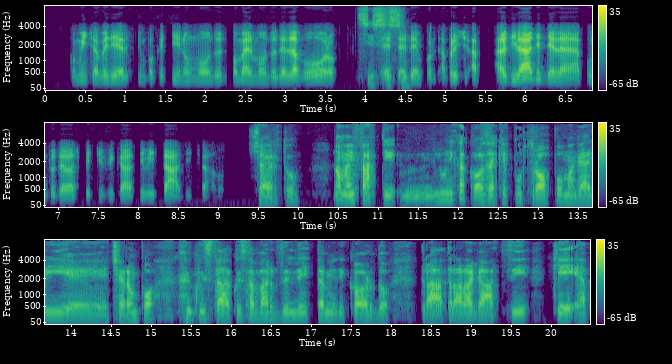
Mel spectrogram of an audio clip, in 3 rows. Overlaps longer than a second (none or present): none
